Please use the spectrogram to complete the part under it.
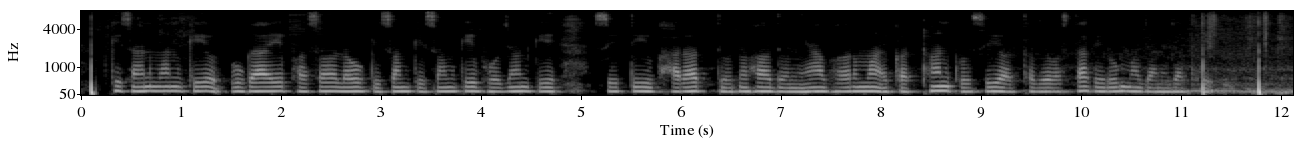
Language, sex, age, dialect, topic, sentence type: Chhattisgarhi, female, 25-30, Eastern, agriculture, statement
